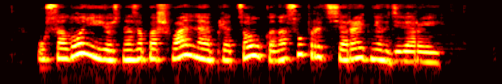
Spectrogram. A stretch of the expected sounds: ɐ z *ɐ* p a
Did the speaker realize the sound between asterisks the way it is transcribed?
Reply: yes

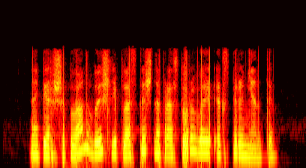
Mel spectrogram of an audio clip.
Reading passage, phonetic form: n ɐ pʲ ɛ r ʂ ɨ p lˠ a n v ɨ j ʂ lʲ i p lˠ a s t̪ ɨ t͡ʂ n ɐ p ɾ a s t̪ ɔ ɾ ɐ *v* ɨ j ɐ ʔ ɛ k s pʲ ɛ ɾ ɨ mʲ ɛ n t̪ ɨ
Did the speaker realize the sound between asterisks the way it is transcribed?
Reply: yes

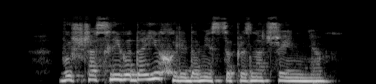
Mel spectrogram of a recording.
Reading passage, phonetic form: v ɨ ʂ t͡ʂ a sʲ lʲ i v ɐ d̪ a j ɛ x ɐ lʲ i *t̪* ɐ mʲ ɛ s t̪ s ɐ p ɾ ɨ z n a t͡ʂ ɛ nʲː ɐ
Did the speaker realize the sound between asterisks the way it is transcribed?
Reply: no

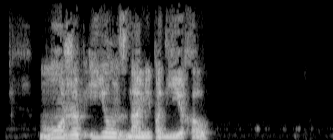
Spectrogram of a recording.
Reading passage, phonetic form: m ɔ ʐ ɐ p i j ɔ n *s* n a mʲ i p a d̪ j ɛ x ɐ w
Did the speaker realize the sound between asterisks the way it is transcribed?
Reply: no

